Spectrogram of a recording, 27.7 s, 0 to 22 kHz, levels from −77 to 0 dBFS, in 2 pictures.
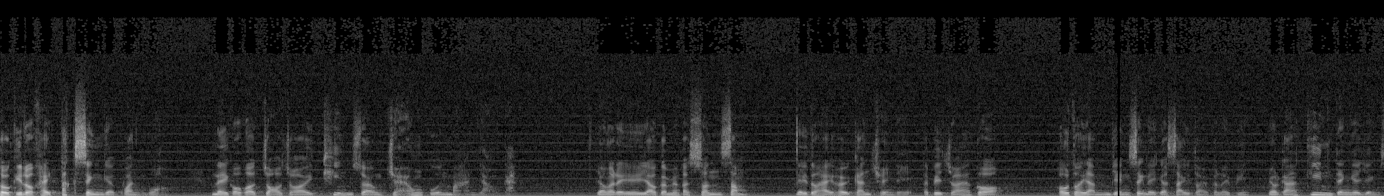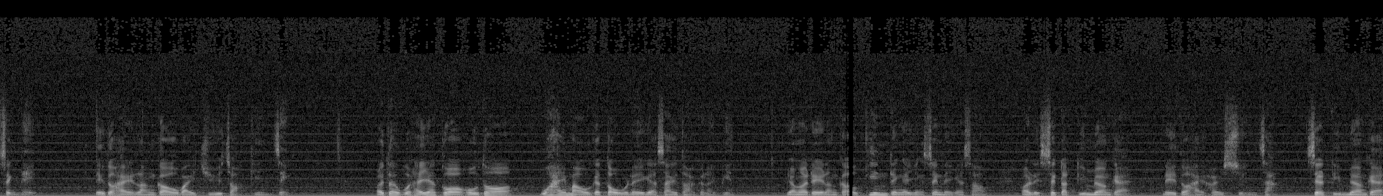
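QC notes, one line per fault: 11.17–11.21 s and 22.27–22.37 s, damaged data in a compressed stream: two short glitches, about 44 ms and 100 ms long. Corrupted bytes in the compressed stream make the decoder misread those frames and lose sync. It loses audio until it finds the next valid frame header.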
